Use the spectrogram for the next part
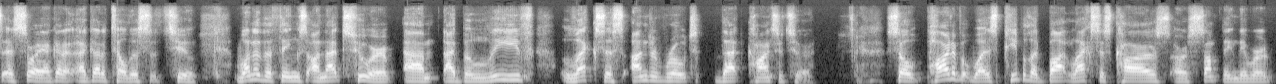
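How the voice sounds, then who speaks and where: A man hosting a casual chat, telling stories in an animated way with laughs and many restarts. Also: fairly high pitch, normal speed, no room sound, clean studio sound. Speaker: podcast host.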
